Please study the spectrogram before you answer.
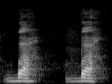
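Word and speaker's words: ب: La lettre Ba, elle se prononce en joignant les lèvres, tout simplement, comme nous le voyons sur le schéma. Techniquement, ça donne Ba, Ba.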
